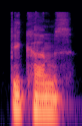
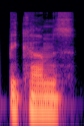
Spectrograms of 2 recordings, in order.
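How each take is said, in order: No difference in how they are said.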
